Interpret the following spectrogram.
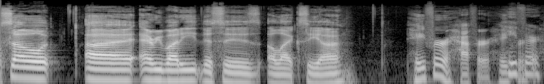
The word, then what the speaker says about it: Hafer: Hafer or Hafer? Hafer. Hafer. Oh, Hafer. Hafer. Alexia Hafer. Hafer, yeah. Alexia Hafer. Like a wafer.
